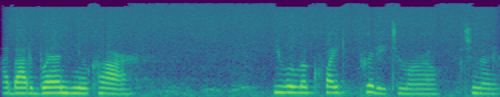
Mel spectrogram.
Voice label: Reading samples of 22 year old white female Wakefield Michigan, american english dialect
